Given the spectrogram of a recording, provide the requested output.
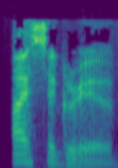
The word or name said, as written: isogriv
